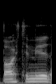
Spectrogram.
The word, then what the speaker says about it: Bartomeu: I think it's likely it's going to be a real power struggle between him, the president, is it Bartomeu? That's how you pronounce it, Bartomeu.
